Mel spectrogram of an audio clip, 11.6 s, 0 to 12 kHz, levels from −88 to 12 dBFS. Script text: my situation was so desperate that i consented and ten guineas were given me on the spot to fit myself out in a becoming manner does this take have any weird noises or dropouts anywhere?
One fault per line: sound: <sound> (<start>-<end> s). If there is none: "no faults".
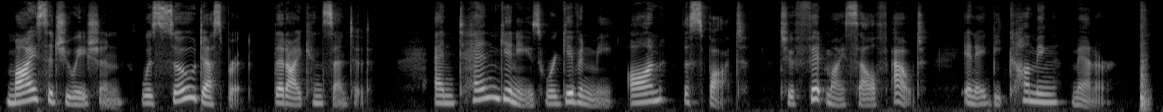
sound: tap (11.4-11.5 s)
